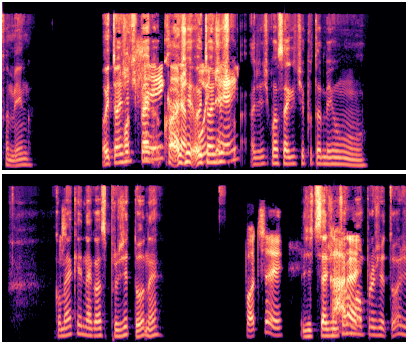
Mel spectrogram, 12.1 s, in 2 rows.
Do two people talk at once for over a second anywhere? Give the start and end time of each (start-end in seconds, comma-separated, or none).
1.8-3.6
